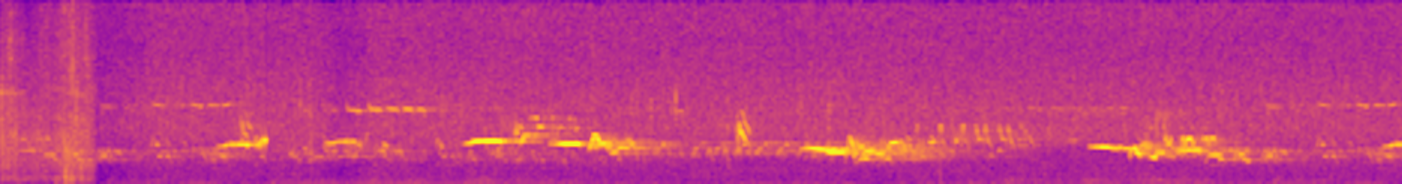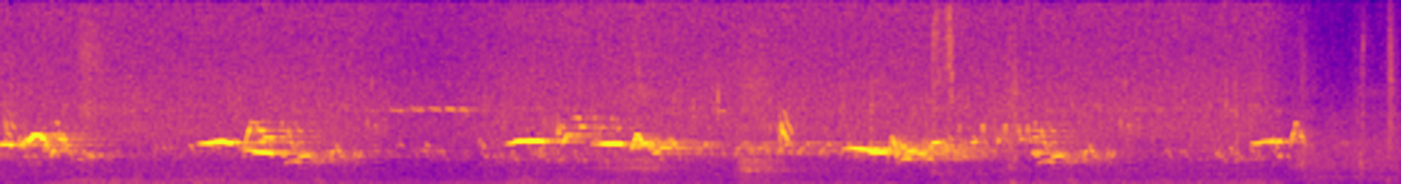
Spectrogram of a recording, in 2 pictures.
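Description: A songbird singing a short chirping phrase about every three seconds over a steady hush of forest background.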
